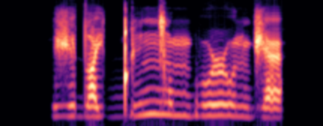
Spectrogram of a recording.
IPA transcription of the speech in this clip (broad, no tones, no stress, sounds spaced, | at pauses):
ʒ i d ɑ j ɡ͡ǃ i ŋ͡ǀ u m b u ɹ u n d͡ʒ æ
